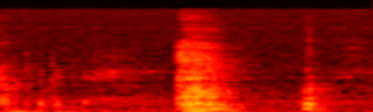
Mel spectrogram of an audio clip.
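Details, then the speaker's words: A person with Tourette syndrome makes a single abrupt throat-clearing, cough-like noise followed by a small grunt, a simple vocal tic. "And there's also people complaining that, oh my god, what's that noises from? Why are you making noises like that? Ew, don't go hurt yourself. Tourette syndrome, man."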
